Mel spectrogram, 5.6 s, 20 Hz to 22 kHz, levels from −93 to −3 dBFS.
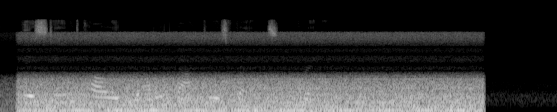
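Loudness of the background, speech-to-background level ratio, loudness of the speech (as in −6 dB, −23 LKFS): −25.5 LKFS, −5.0 dB, −30.5 LKFS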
